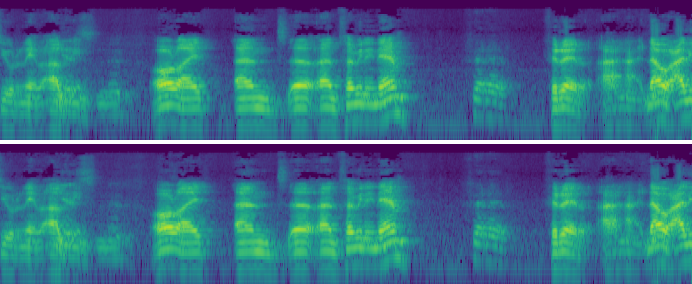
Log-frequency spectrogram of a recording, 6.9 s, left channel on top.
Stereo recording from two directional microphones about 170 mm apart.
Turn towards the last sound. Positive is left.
turn(degrees=5)  # may be behind; listen again after turning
